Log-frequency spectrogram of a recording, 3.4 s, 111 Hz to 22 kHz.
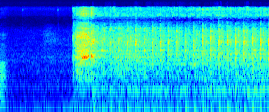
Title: #Gy6 hard start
